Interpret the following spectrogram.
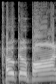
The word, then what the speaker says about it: CoCoBan: Do you pronounce it CoCoBan? Is that the way you pronounce it? That's how I've always said it.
